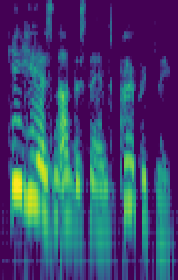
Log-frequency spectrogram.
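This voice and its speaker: A woman's voice: medium pitch, expressive, brisk, warm tone, slightly rough. An actress playing a devout new mother in 1940s radio drama, earnest and solemn, firm and full of reverent wonder. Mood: calm, earnest. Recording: muffled old 1940s radio recording.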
